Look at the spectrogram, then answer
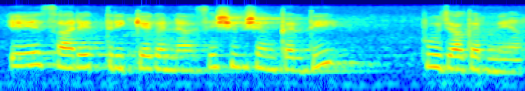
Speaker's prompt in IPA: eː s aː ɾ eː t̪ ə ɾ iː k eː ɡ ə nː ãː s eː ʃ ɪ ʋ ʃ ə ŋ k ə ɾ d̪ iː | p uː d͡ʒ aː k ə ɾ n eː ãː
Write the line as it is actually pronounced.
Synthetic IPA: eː s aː ɾ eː t̪ ə ɾ iː k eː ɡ ə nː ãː s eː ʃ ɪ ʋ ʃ ə ŋ k ə ɾ d̪ iː | p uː d͡ʒ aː k ə ɾ n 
